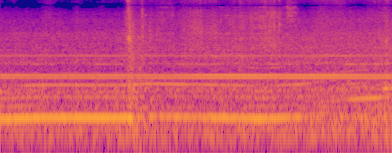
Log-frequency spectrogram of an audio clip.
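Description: Hydraulics whine as the loader's arm moves.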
